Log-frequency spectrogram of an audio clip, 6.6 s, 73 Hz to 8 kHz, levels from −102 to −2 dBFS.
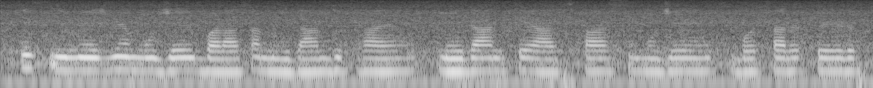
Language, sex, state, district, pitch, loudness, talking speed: Hindi, female, Bihar, Begusarai, 170 Hz, -23 LUFS, 165 wpm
